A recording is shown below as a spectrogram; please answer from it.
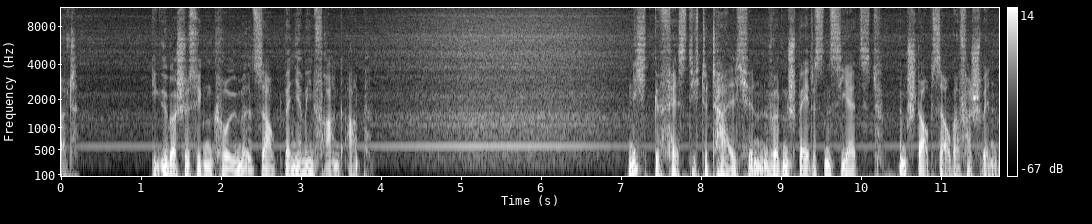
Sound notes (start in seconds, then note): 4.8 suction noise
